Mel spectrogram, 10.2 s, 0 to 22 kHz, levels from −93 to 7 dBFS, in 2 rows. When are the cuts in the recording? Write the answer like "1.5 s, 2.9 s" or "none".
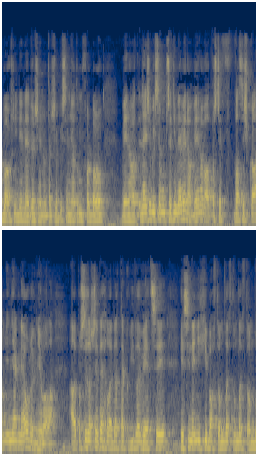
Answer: none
